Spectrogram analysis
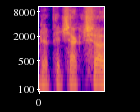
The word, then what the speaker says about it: Pecha Kucha: So there are innovative formats, something like Lightning Talks, Pecha Kucha or Pecha Kucha, as it is officially pronounced, World Café or open space and things like that.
